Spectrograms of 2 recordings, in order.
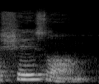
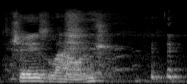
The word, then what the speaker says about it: chaise longue: it's a long chair it is not to be pronounced Chase Lounge which is a terrible American mispronunciation although that is still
